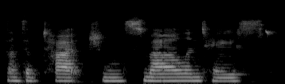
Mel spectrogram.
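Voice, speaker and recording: A woman leading a guided yoga nidra meditation as a teacher, soothing and unhurried, leaving long pauses between short phrases. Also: sits low, completely flat delivery.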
